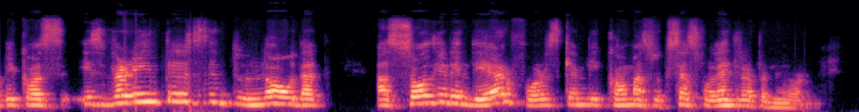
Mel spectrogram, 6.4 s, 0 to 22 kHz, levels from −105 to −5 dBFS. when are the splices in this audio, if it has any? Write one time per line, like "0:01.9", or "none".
none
